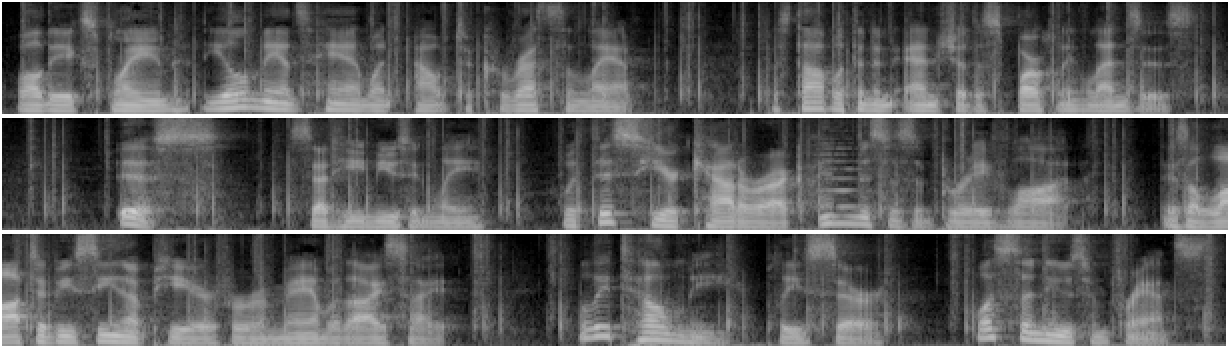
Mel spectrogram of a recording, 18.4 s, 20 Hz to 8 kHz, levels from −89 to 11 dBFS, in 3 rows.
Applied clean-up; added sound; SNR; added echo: none; Run + Bowed string instrument; 18 dB; none.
